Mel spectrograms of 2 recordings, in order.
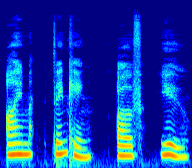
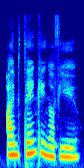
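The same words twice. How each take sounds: First: Slow, careful read; slow teacher demo. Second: Said in the usual way. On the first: Shown as a demonstration. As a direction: read it slowly word by word. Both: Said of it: "好，慢慢来读".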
